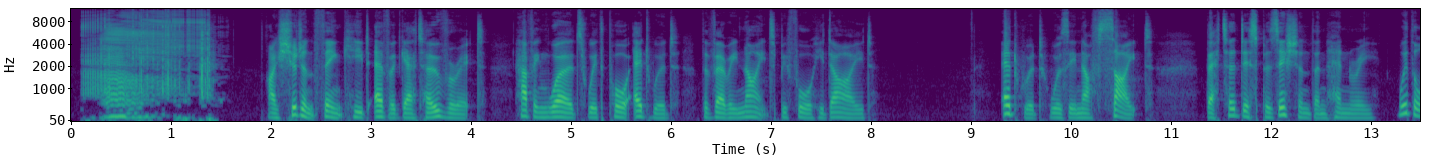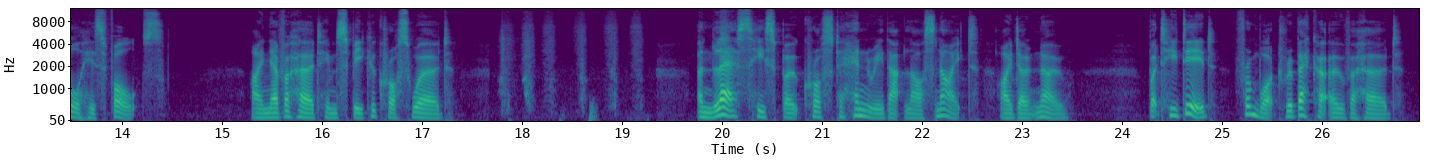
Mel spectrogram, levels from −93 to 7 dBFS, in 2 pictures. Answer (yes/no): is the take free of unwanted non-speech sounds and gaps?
no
